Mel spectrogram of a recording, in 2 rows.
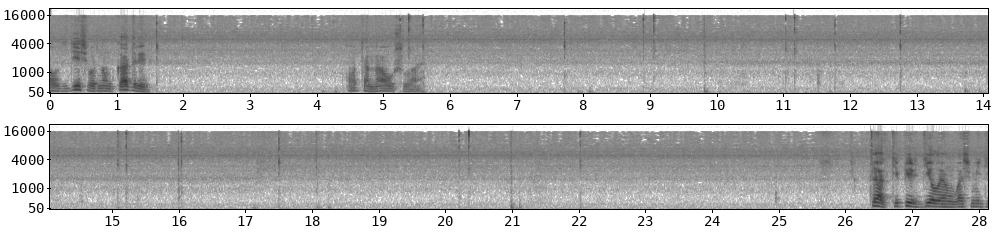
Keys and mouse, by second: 4.2 g, 5.9-8.2 middle drag, 10.0 i, 11.3 click, 12.0-14.0 drag, 15.3 click, 16.3-18.3 drag, 18.3 g, 21.3 i, 22.2-26.7 drag.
